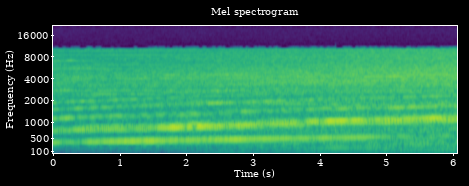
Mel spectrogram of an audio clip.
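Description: Motor-driven rotor of a homemade regenerative-acceleration generator spinning up to speed: a steady, multi-toned whine that rises slowly in pitch as the rotor accelerates.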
